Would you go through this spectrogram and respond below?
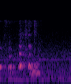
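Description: Soft, brief cooing of pigeons in a rooftop loft, a few low throaty notes close by, alone without talk.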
